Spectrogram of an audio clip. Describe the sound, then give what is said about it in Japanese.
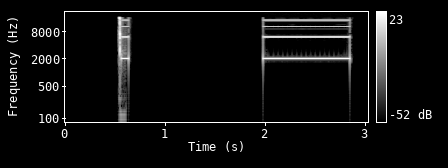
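A brief click, then after a pause a single steady answering-machine beep, about a second long, clear, with silence around it and no voices, as answering-machine messages are played back. “留守番電話のメッセージを聞いています。”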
